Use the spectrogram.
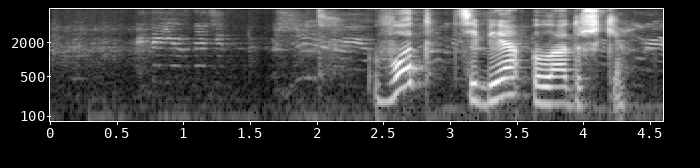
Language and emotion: Russian, neutral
